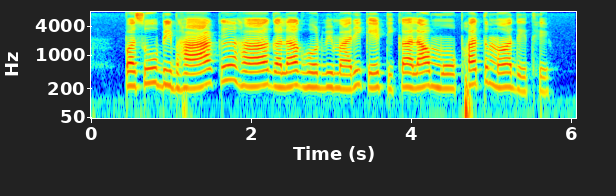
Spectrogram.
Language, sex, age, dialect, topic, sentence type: Chhattisgarhi, female, 31-35, Western/Budati/Khatahi, agriculture, statement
